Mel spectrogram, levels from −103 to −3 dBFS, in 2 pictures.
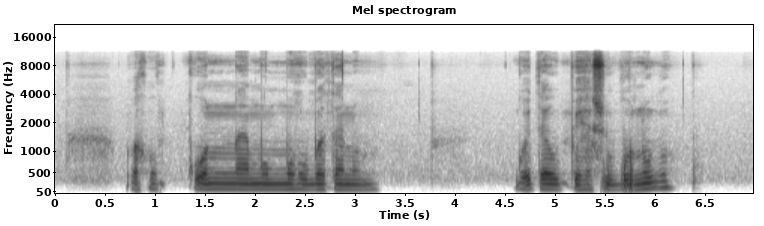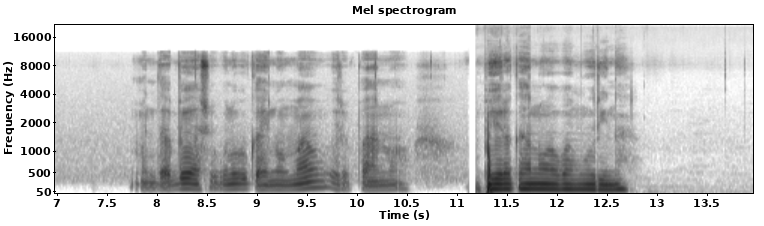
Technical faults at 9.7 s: input switched to a poorer device

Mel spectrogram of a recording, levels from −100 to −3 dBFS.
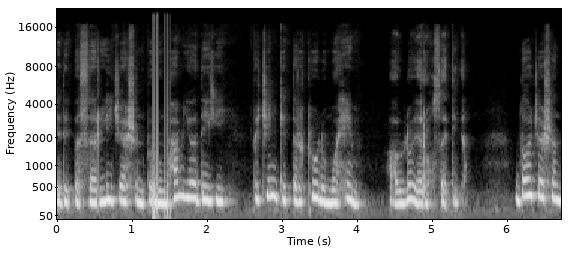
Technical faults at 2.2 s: none

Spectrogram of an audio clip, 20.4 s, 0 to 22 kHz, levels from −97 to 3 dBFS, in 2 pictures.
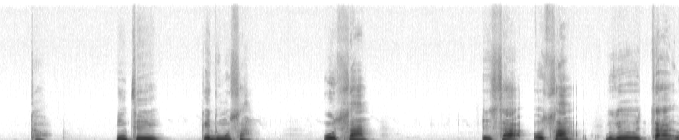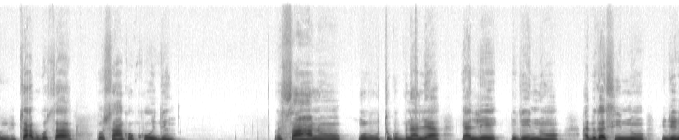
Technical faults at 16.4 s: block of digital silence

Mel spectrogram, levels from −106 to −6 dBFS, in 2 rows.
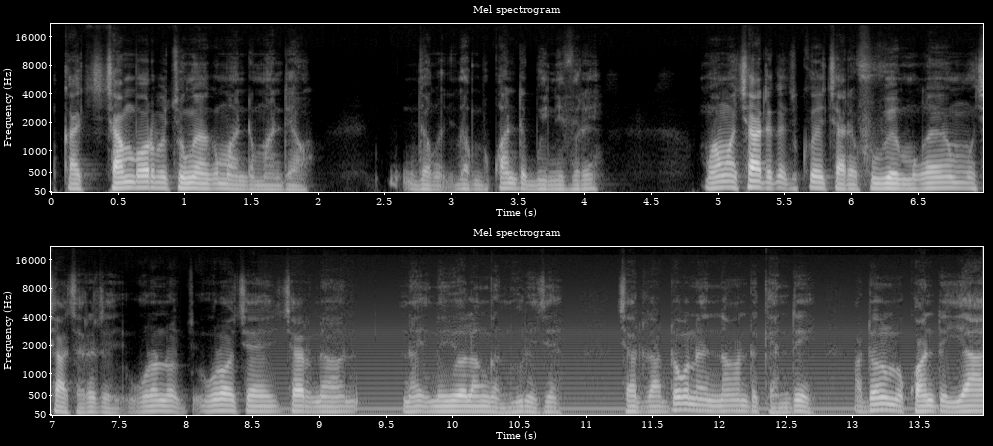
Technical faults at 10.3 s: mains buzz

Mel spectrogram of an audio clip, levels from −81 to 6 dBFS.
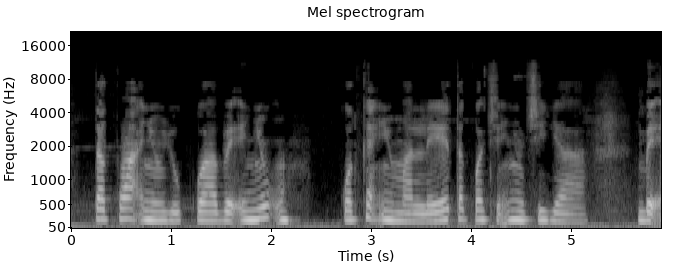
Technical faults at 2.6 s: AAC compression

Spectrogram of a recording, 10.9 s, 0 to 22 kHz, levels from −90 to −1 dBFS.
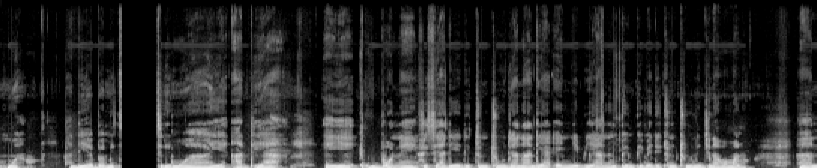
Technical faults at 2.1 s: gain pumping; playback stall

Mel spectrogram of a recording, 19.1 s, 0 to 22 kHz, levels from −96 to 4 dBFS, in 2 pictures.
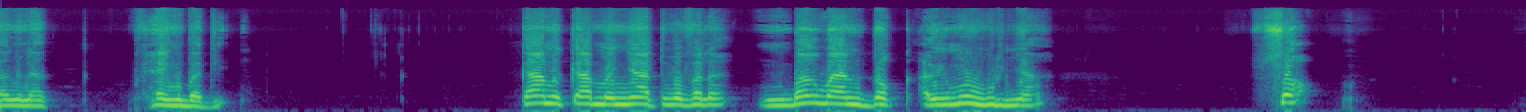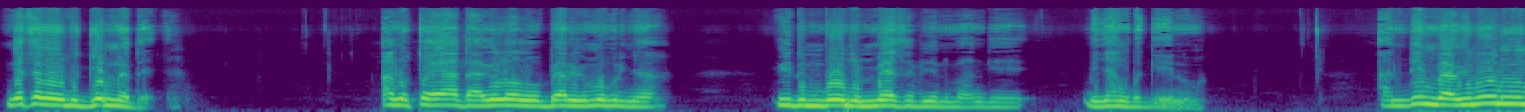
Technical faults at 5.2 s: none

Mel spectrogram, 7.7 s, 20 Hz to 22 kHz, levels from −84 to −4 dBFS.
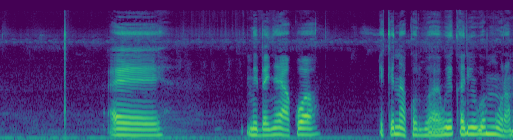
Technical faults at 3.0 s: none

